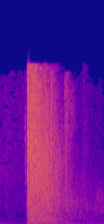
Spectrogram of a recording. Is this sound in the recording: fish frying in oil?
no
